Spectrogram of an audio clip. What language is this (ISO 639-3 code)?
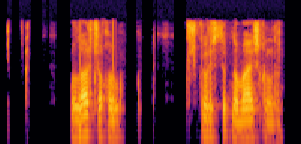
uig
